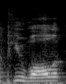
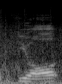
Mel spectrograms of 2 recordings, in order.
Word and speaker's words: Puyallup: Like, out here, we have the Puyallup Fair going on right now.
